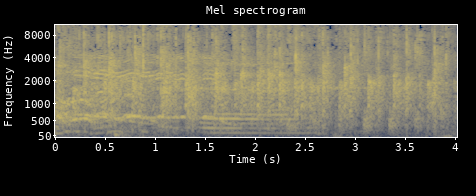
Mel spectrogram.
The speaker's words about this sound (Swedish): Välkommen upp på scen. Ge dig en liten applåd.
